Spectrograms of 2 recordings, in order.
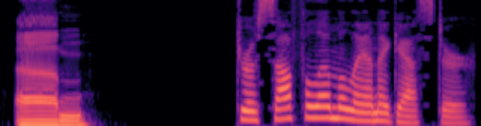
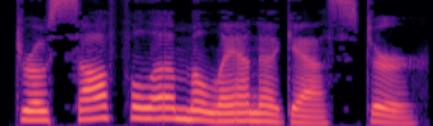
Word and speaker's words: Drosophila melanogaster: Let's just get the correct pronunciation there. Drosophila melanogaster. All right, let's say it one more time, slower. Drosophila melanogaster. Drosophila melanogaster, and that's just fancy speak for fruit flies.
